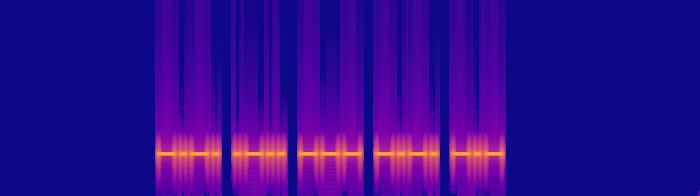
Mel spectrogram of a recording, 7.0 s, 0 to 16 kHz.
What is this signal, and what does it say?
Morse code, heard as a keyed tone, about 22 wpm, 700 Hz. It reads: CLOCK
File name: 5 Letter Words - First 3 Letters Given - 22wpm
